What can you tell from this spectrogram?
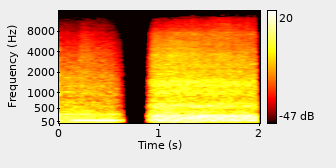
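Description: Steady street noise with motor traffic and a low hum. It cuts out completely for a moment about three-quarters of a second in, then returns louder.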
